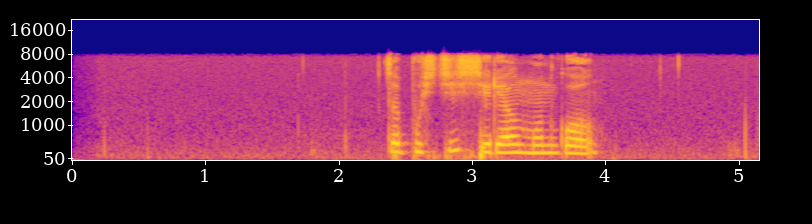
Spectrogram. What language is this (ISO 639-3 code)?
rus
